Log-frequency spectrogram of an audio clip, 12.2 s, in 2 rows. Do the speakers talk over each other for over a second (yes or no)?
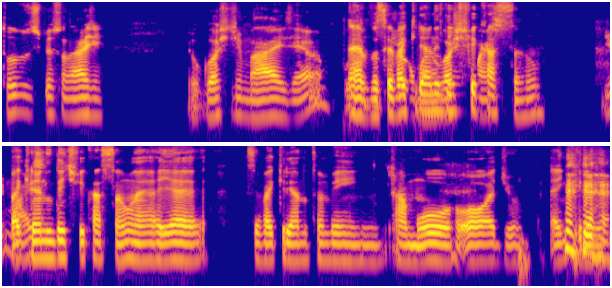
yes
